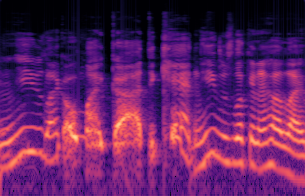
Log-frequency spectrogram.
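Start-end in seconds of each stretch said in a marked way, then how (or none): 0.6-1.9 high-pitched imitation of grieving; hammed-up upset over a pet; mock distraught. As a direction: wail it lightly, pitch way up. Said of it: "Why are you so sad".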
